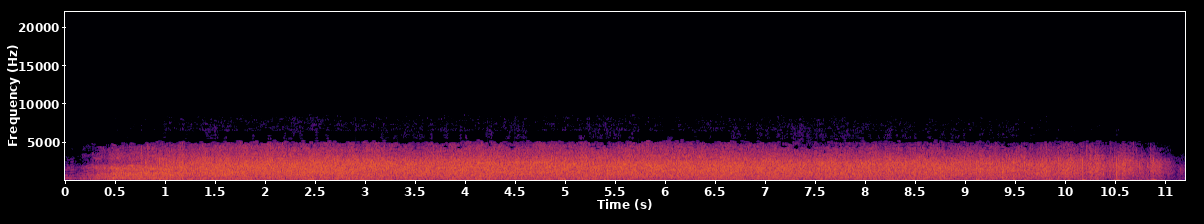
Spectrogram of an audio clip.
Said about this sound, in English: All that applause belongs to Ogden Nash.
